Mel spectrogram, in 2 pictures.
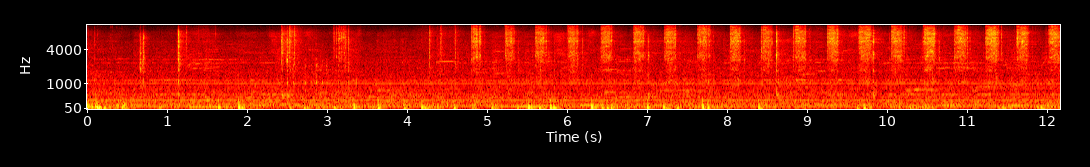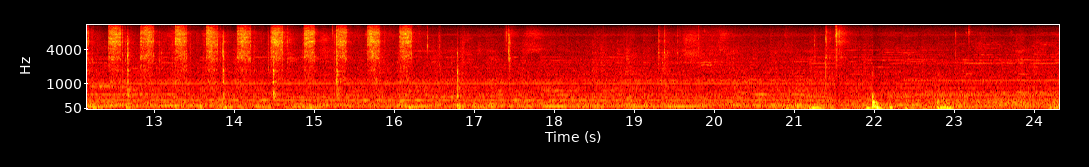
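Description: A socket wrench ratchets loose the oil drain plug on a Mercury 90 four-stroke outboard, using a 10mm socket. Rapid, evenly spaced clicks run for about thirteen seconds over a steady mechanical hum, then stop.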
